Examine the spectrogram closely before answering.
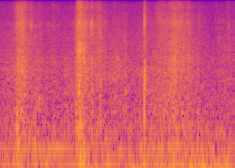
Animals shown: forest ambience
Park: Katahdin Woods and Waters National Monument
